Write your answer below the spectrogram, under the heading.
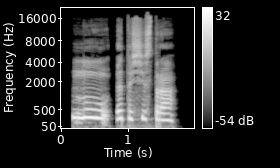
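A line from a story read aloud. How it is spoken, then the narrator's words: Sorrowful young girl sighing. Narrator (Russian): горестно вздохнула девочка с интонацией вечных младших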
